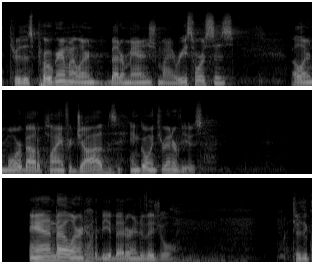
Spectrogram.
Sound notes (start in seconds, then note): none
